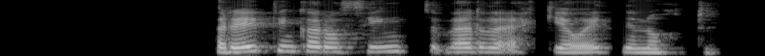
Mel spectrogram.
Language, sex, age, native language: Icelandic, female, 50-59, Icelandic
